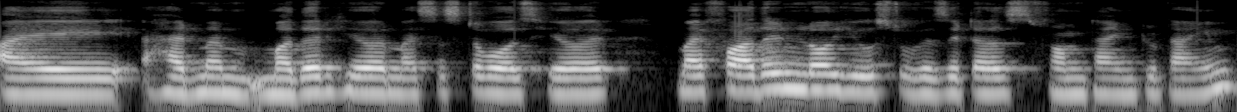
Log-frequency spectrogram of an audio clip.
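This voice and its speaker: A woman with an Indian accent speaks at a moderate pace and medium pitch. Her intonation is monotone and flat, her tone dark and mellow. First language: Hindi. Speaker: YouTuber. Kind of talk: Q&A vlog.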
